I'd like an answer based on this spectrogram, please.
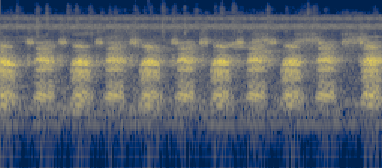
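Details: A frog gives steady, raspy, pulsed croaks, about ten in five seconds at an even rhythm, each one a short rattling burst, with a faint high hum in the background.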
